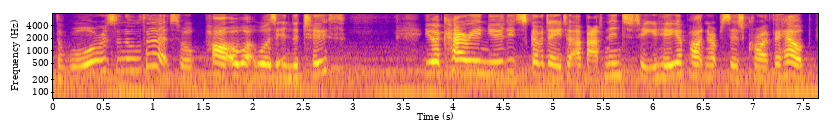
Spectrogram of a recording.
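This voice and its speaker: A woman giving casual game commentary and reading on-screen text aloud as a video host. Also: a little high. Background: clear music.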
